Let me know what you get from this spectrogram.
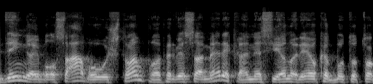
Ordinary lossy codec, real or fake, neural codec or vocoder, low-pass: Opus, 24 kbps; fake; vocoder, 44.1 kHz, 128 mel bands every 256 samples, BigVGAN v2; 14.4 kHz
